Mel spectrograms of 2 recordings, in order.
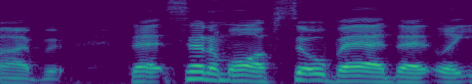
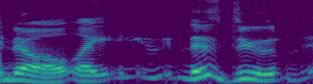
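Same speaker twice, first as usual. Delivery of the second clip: ordinary talk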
